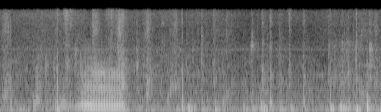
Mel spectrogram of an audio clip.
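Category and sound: animal, goats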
